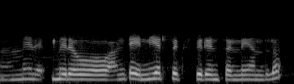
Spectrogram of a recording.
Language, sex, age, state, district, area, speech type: Telugu, female, 30-45, Telangana, Hanamkonda, urban, conversation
